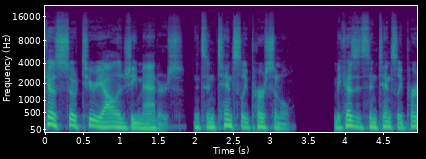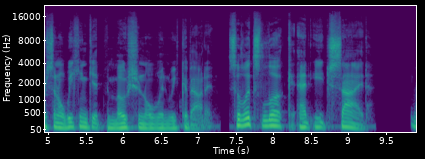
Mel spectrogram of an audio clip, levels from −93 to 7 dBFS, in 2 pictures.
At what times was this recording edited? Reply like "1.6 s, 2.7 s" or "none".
1.9 s, 3.4 s, 5.8 s, 6.7 s, 7.3 s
